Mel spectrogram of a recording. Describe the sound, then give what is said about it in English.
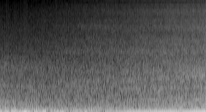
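A car engine rumbles low and steady, then swells louder and fuller as the vehicle picks up speed, with road noise building underneath and no voices. “Nate gave a nod and sped up the car.”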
